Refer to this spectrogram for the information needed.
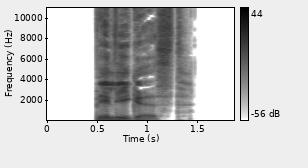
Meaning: second-person singular subjunctive I of billigen
- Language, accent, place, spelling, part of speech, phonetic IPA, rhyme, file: German, Germany, Berlin, billigest, verb, [ˈbɪlɪɡəst], -ɪlɪɡəst, De-billigest.ogg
